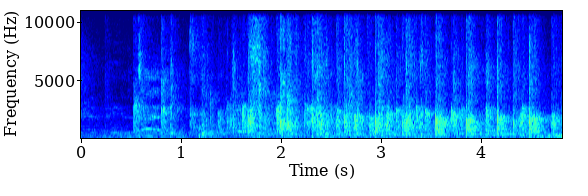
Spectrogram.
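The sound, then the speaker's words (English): An audience at a sermon breaks into dense, sustained applause after a brief quiet start, many hands clapping loudly and steadily for several seconds with no speech over it. “Now, I hope y'all clap that hard when I go to the other side, because I'm an equal opportunity preacher.”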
